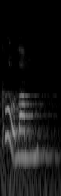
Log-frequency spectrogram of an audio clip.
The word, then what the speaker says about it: column: and followed by end like column we say column not column okay let's now handle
